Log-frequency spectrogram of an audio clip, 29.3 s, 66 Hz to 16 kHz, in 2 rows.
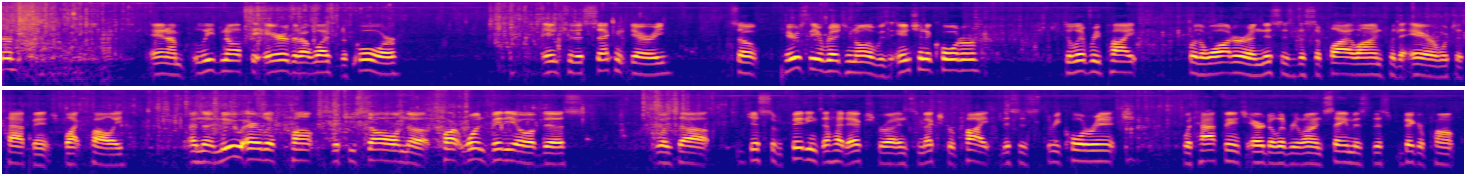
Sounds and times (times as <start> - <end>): Speech: 0.0 - 0.2, 1.5 - 4.0, 5.4 - 6.7, 7.3 - 9.8, 10.6 - 15.9, 16.5 - 20.5, 21.2 - 29.2.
